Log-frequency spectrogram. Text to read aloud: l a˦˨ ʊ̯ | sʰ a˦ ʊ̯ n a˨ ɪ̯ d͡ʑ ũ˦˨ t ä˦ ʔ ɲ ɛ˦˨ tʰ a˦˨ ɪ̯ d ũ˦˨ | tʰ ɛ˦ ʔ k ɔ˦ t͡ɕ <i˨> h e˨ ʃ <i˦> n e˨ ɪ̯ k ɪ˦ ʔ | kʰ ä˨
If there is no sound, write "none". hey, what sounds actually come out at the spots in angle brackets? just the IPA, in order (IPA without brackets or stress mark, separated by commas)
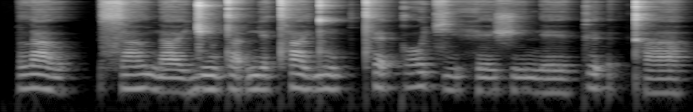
i˨, i˨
